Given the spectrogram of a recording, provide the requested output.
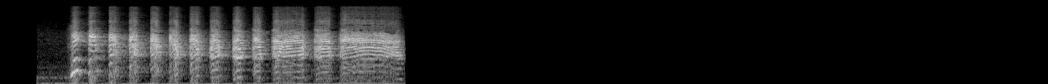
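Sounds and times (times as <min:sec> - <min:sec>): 
witch laughing: 0:00.6 - 0:04.1.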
